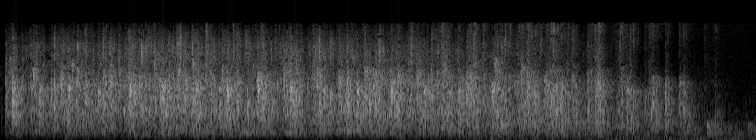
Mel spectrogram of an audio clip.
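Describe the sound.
An audience applauds to welcome a speaker to the stage: dense, sustained clapping holds at an even level for several seconds, then thins and dies away at the end.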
